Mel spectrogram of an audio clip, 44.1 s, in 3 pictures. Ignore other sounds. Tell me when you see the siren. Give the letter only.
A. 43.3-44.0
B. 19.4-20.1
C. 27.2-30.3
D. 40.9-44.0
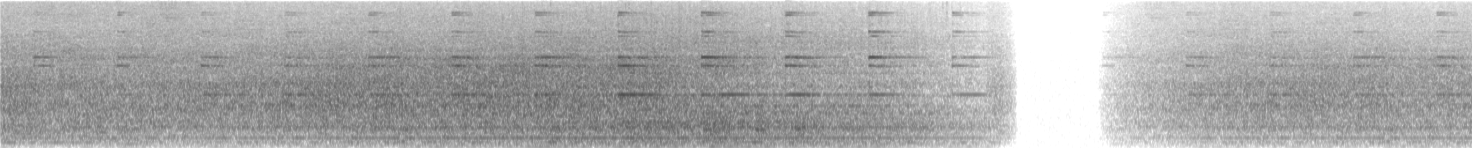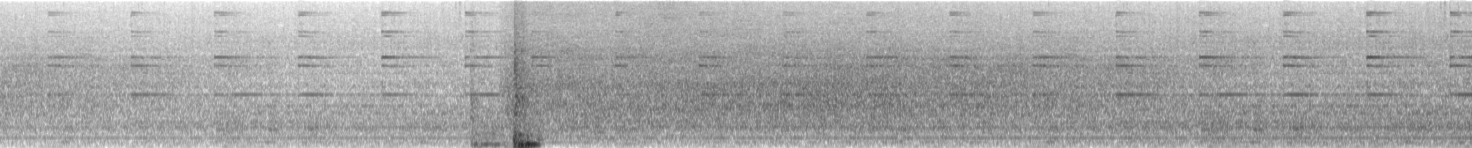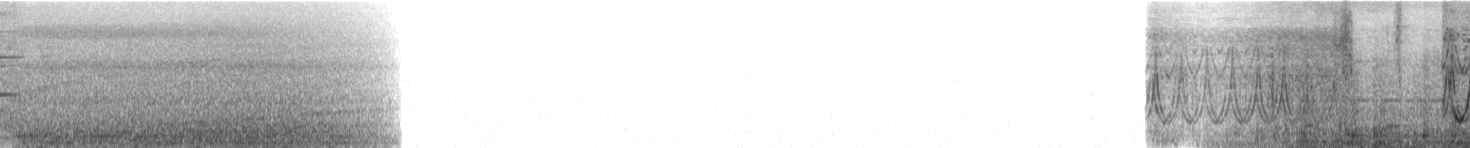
D.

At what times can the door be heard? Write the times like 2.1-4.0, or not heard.
19.4-20.1.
